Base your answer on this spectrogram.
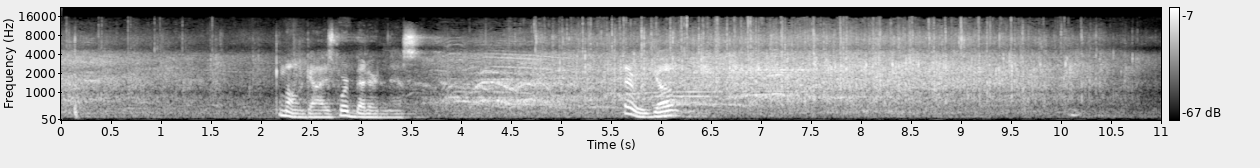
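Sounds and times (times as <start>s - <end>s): audience applauding: 0.0s - 2.1s, 4.1s - 11.0s.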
